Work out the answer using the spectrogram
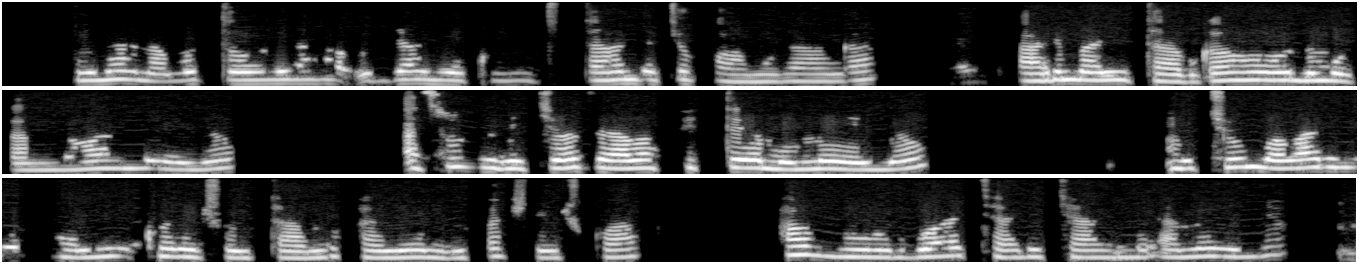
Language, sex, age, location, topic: Kinyarwanda, female, 18-24, Kigali, health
